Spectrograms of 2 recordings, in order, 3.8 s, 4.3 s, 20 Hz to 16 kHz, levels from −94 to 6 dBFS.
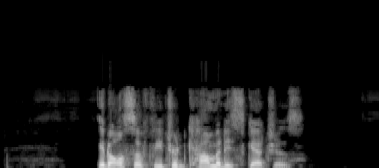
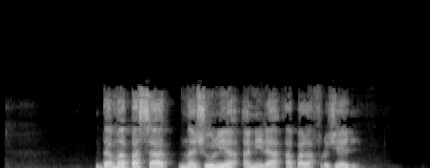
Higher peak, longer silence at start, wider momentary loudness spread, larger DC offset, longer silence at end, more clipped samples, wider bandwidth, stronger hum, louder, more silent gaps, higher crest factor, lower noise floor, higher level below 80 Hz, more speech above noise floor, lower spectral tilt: about the same, 0 dBFS vs -2 dBFS; about the same, 1 s vs 0.95 s; first, 15 LU vs 7 LU; neither; first, 0.9 s vs 0.7 s; neither; about the same, 8 kHz vs 8.2 kHz; neither; about the same, -16 LUFS vs -18 LUFS; neither; about the same, 18 dB vs 18 dB; first, under -90 dBFS vs -77 dBFS; second, -62 dBFS vs -54 dBFS; first, over 74 dB vs 59 dB; first, -6 dB/octave vs -4.5 dB/octave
